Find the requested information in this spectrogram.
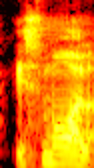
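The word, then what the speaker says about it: small: बच्चों इसके साउंड पे जाना। स्मॉल। अगर आप साउंड में जाएंगे तो आपको ऐसा लगेगा जैसे एम के बाद में ओ आ रहा है जबकि ए आता है।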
